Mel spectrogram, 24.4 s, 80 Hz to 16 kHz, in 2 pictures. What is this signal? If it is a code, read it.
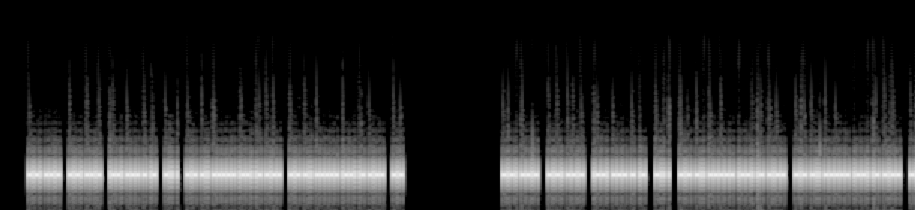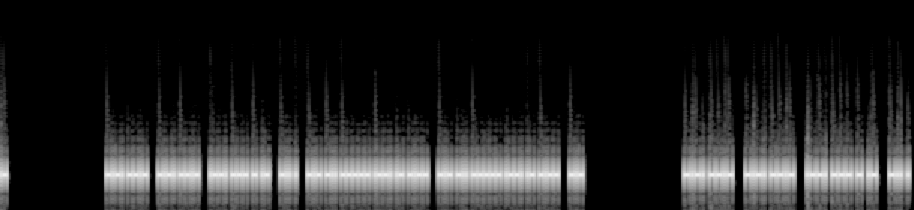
Morse code, heard as a keyed tone, about 65 wpm, 700 Hz. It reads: CQ CQ POTA DE KD0PAY KD0PAY K CQ CQ POTA DE KD0PAY KD0PAY K CQ CQ POTA DE KD0PAY KD0PAY K CQ CQ POTA DE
